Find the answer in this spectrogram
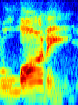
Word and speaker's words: Lani: My name, Lonnie, is spelled Lani, which is a Hawaiian name.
